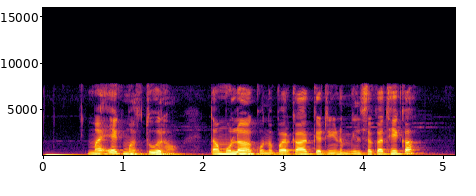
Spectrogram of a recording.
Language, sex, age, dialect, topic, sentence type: Chhattisgarhi, male, 18-24, Western/Budati/Khatahi, banking, question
